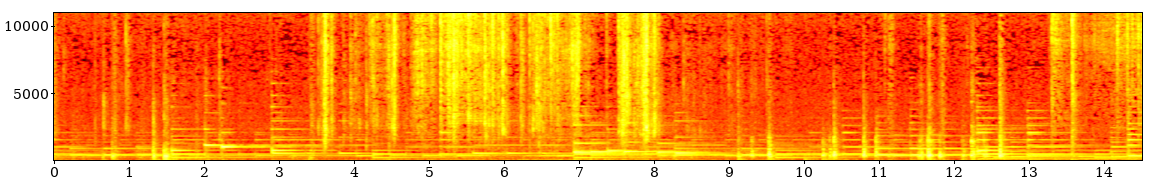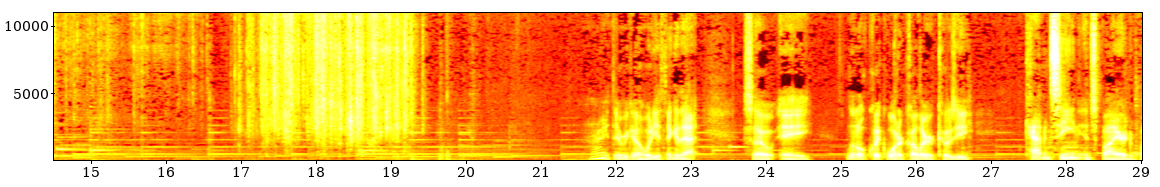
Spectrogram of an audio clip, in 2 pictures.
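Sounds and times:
soft background music: 0.0s - 29.0s
masking tape peeling and crinkling: 3.4s - 8.6s, 13.3s - 19.6s.

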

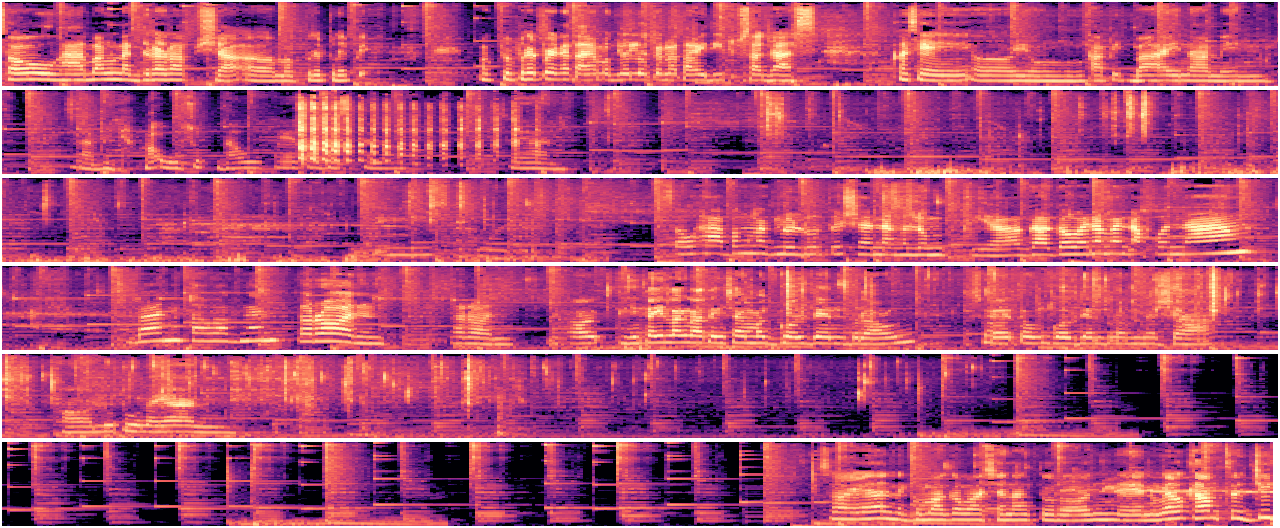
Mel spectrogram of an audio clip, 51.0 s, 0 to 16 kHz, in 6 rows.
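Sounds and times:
background music sustained notes: 0.0s - 51.0s
music with steady beat: 10.5s - 12.3s, 40.1s - 49.3s
spring rolls sizzling in oil: 30.9s - 40.6s.

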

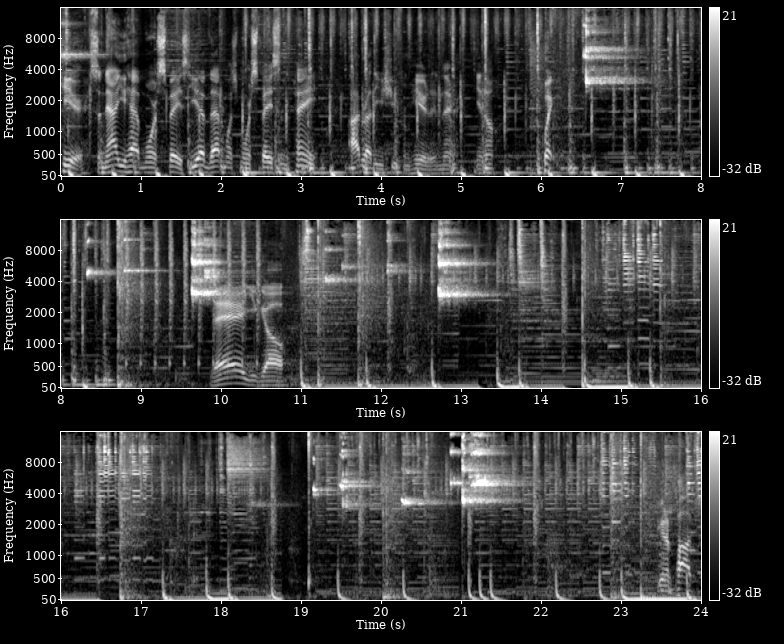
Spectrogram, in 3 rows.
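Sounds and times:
music with heavy bass beat: 11.8s - 18.8s, 21.2s - 24.0s
basketball bouncing on hardwood: 14.5s - 14.8s, 16.7s - 17.4s, 19.1s - 21.5s.

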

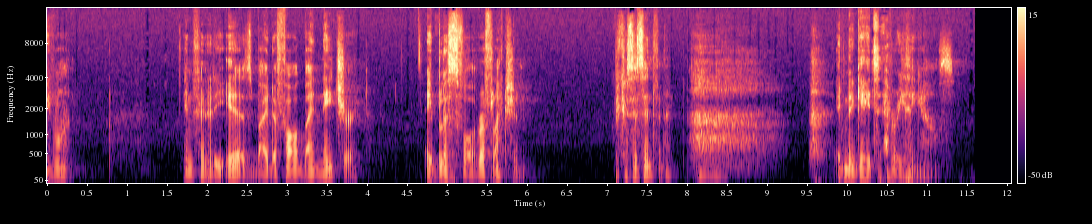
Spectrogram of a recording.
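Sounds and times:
man sighing: 8.0s - 9.8s.

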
